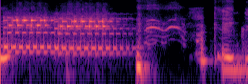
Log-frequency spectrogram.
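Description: A gospel singer's voice ending a phrase on a high note that flutters rapidly and breaks off just past the middle, followed by a brief sliding vocal 'ooh'.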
